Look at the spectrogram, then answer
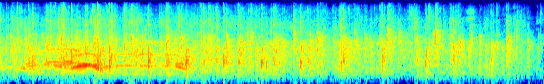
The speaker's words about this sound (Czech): Pojďme zatleskat ještě jednou.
